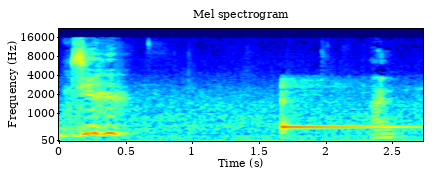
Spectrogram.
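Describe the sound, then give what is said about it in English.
A school bell tone sounds abruptly partway through, a steady electronic ring that holds and slowly fades. Brief speech comes just before it and again faintly over it. “That's our bell.”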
